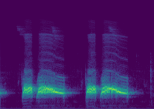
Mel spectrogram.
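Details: Spotted dove, a 'gacor' (persistently calling) bird used to prompt lazy doves to call, gives two low cooing phrases. Each phrase has a short note followed by a longer, slightly falling, rough coo, with a pause between phrases.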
